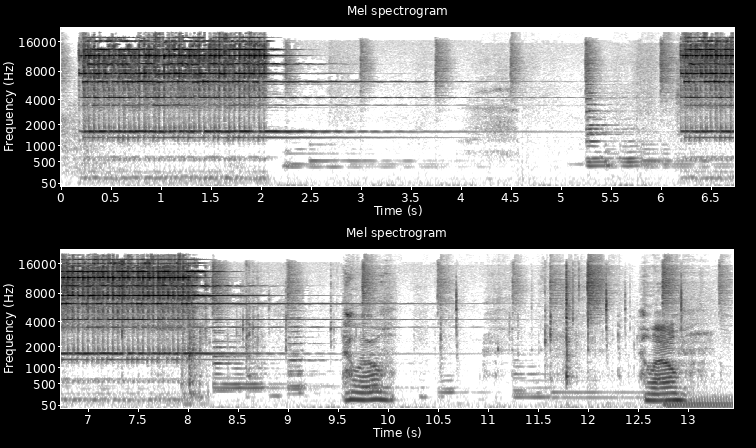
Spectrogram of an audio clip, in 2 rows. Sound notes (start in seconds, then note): 0.0 phone ringing; 5.1 cheerful music; 6.1 phone ringing continues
